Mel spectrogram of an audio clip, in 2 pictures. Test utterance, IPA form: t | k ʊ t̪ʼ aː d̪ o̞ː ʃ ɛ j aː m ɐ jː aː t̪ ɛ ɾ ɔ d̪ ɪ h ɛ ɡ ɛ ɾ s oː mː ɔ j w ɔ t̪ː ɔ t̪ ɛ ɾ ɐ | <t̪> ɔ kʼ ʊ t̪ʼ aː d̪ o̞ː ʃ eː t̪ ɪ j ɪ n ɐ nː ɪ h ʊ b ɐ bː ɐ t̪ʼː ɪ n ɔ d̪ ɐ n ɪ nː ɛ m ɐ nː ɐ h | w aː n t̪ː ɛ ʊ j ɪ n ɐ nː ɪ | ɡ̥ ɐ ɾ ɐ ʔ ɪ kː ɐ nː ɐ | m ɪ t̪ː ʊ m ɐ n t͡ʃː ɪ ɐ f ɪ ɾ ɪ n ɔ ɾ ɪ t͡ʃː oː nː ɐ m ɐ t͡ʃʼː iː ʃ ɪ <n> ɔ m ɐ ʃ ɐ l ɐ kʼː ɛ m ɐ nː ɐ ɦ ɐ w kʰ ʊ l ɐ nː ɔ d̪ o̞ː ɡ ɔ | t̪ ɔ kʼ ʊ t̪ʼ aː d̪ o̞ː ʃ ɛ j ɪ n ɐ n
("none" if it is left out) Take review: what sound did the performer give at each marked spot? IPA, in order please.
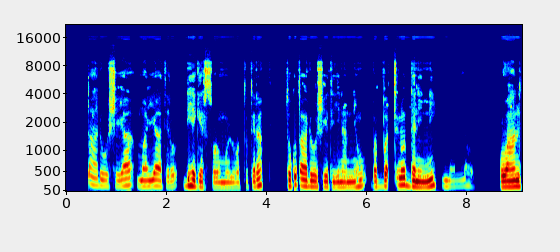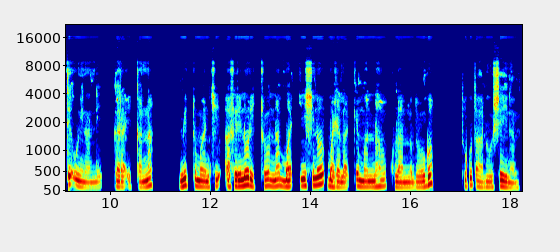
t̪, n

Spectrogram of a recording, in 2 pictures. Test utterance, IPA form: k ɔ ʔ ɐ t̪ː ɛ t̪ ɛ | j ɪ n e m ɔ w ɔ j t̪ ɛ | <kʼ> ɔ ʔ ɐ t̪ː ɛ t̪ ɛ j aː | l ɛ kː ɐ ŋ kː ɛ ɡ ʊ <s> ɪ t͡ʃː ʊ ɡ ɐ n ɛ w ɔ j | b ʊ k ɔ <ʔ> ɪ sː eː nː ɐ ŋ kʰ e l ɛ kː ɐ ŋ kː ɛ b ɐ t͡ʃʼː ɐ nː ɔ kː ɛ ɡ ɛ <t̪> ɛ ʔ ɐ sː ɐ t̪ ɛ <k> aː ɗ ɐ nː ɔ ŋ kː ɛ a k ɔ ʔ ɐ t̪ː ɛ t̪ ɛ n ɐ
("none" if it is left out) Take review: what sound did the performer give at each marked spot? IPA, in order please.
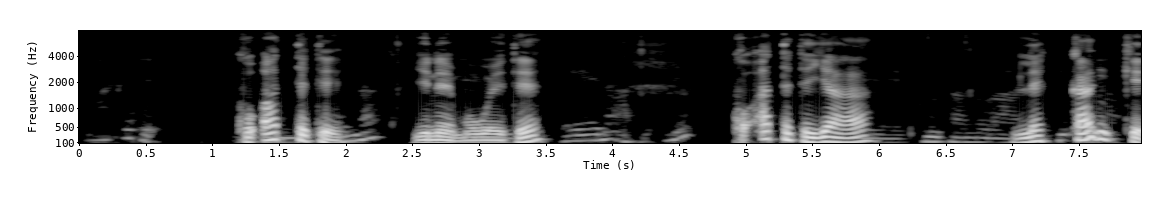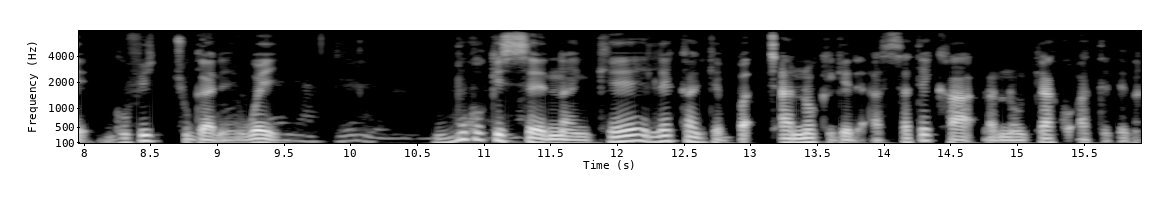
k, f, k, d̪, kʰ

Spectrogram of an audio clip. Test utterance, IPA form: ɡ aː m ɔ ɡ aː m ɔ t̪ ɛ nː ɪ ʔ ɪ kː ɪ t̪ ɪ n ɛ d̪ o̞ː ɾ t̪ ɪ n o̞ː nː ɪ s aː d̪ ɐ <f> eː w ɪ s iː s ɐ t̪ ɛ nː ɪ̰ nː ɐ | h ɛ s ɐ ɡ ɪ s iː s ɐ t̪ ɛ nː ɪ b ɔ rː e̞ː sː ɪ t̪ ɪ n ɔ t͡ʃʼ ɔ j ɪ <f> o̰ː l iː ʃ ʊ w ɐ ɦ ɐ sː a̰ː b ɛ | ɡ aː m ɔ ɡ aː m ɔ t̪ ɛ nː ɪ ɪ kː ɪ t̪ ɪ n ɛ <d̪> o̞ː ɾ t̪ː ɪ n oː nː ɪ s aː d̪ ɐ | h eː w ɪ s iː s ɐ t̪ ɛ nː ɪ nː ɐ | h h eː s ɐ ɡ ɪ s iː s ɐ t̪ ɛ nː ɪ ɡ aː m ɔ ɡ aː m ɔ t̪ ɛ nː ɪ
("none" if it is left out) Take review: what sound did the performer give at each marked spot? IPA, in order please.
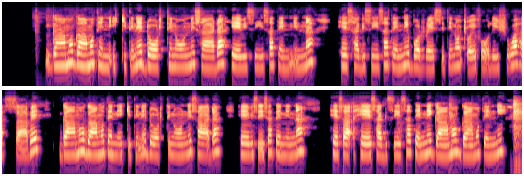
h, f, d̪

